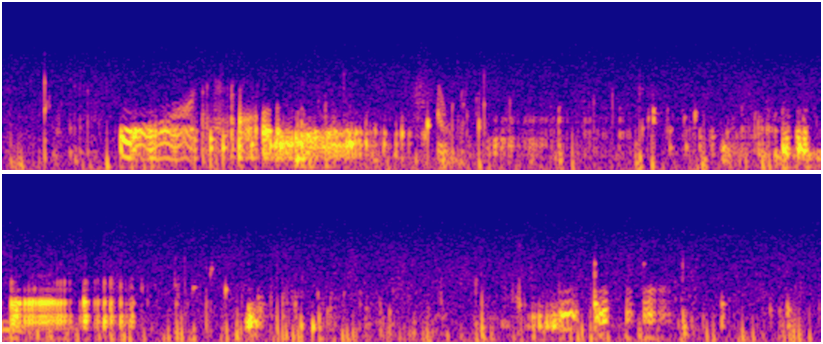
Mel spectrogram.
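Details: Stomach growling (borborygmi) from a slightly hungry stomach, recorded for ASMR: gurgling, rumbling bursts of gut noise coming and going over several seconds; a normal finding.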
